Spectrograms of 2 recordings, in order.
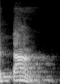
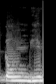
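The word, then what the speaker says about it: tongue: একটা হচ্ছে টাং বা জিহ্বা, দেখো উচ্চারণ দেখো, এটা হচ্ছে টঙ্গি না, এটা হচ্ছে টাং, ঠিক আছে?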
